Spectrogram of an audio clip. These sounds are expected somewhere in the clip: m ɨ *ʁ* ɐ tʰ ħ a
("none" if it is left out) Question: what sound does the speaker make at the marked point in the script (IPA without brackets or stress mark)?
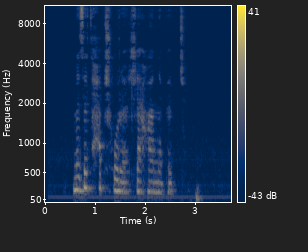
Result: z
